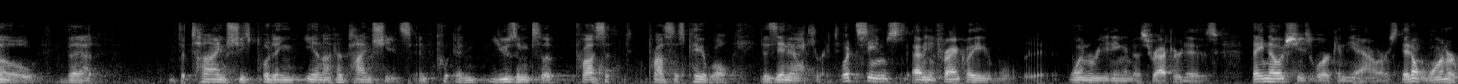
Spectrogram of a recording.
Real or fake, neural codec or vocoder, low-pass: fake; codec, 24 kHz, 3 kbps, HILCodec; 7.2 kHz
